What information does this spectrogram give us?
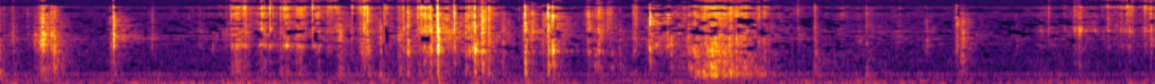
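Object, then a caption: Bar of soap cut with a knife blade. A utility knife blade slices and scrapes thin layers from a solid, pre-scored light-green bar of soap held in the palm. The result is quiet, dry, crisp scraping with sharp clicky snaps and bright hiss, and a longer rasping scrape near the end.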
